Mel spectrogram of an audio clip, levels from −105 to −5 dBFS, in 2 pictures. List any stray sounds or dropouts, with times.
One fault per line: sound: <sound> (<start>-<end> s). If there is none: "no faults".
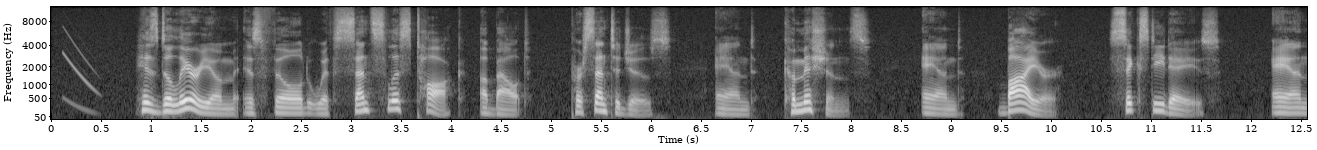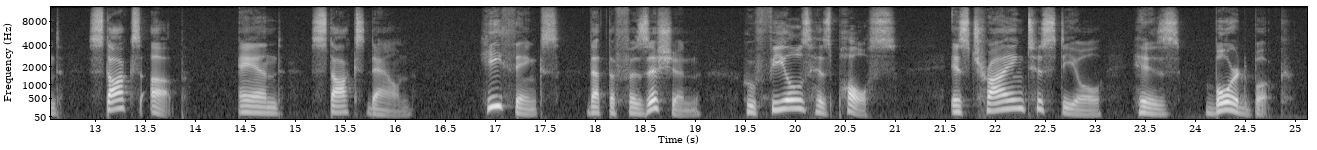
sound: chirp (0.1-0.5 s)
